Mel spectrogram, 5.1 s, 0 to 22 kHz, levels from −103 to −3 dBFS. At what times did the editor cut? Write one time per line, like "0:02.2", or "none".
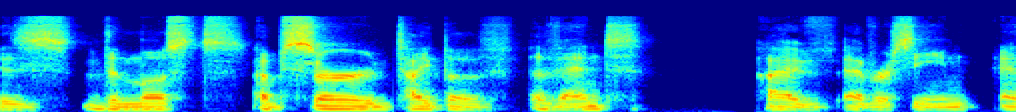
0:01.1
0:02.0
